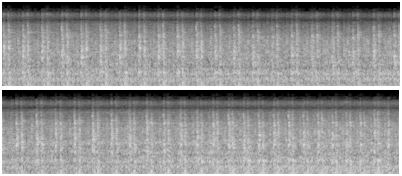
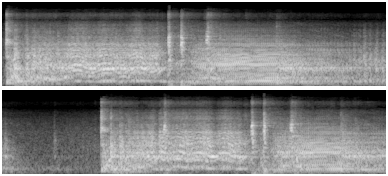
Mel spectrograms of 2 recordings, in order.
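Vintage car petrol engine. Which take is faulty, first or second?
second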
